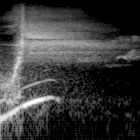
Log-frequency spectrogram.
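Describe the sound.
A person voicing the character Boris the bird imitates a bird with one short, rising vocal call wrapped in a breathy, hissing rush. It sounds isolated, then fades quickly into a soft airy tail.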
